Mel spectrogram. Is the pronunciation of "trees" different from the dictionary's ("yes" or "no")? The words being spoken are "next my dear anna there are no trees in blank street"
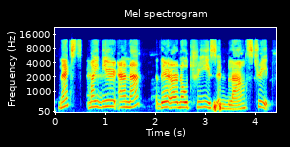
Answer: yes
